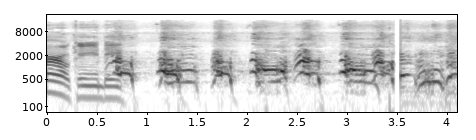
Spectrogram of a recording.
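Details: Bluetick and black and tan coonhounds training on raccoons give a steady opening note, then regular bawling bays about every half second, each bending up and down, with brief gaps between.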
